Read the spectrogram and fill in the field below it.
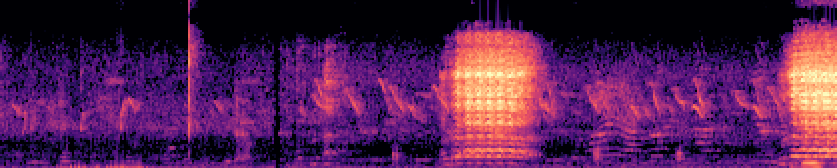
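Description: A goat tethered near a papaya tree in a rural yard bleats twice, loud and close, the cries spaced a few seconds apart over soft background noise.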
